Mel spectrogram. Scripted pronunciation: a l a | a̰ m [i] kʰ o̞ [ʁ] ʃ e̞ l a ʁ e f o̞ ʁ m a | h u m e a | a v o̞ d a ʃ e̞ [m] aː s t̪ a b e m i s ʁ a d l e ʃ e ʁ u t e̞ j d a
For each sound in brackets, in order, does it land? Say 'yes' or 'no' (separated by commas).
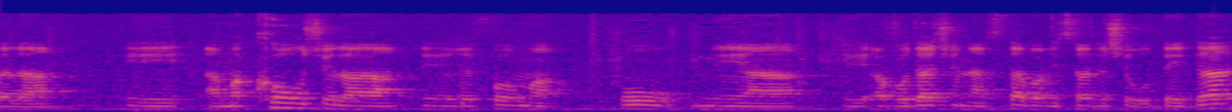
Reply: no, yes, no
